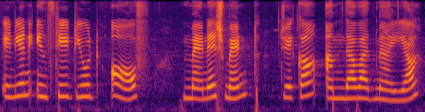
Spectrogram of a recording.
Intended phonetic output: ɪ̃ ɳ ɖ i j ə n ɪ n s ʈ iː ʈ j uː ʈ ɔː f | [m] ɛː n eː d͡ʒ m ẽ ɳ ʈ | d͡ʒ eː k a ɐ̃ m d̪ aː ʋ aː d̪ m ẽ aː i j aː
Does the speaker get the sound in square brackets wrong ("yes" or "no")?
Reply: no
